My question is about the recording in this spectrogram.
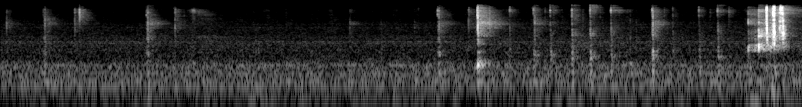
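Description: Computer keyboard keys clicking faintly and sparsely over a low steady hum, with a louder quick run of key presses near the end as shortcuts are entered.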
